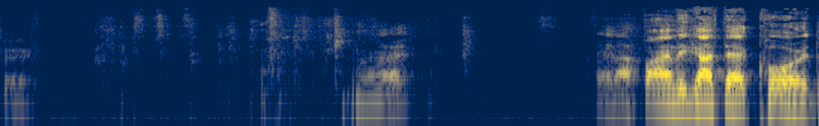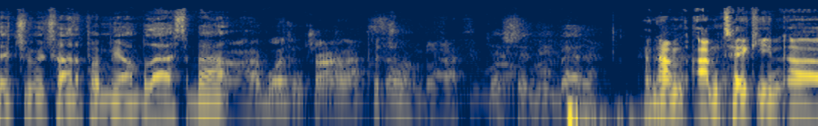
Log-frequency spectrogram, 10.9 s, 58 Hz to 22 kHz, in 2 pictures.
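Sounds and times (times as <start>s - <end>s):
speech: 0.0s - 0.4s, 1.8s - 2.8s, 4.0s - 10.8s
paper word cards being shuffled and handed over: 0.6s - 3.2s.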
